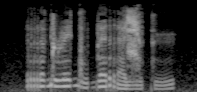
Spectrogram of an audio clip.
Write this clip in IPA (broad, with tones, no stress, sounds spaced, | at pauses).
r ə˧˥ ɡ y˧ ɭ e˧˥ ɡ u˩˧ b ɛ˧˥ r æ˩ ʑ ʉ˩ k ʉ˩˧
